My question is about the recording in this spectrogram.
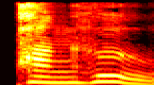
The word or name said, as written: Penghu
